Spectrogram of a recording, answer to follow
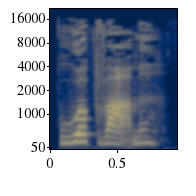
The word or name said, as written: UOPVARMET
